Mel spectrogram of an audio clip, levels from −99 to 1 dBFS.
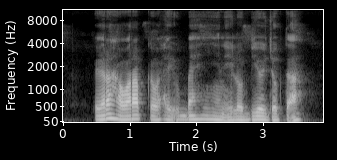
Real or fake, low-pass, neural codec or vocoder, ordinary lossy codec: real; none; none; none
